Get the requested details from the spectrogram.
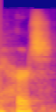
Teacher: Even you could have the T be a bit silent and hurts. So instead of saying a strong hurts, you could say hurts. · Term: American T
